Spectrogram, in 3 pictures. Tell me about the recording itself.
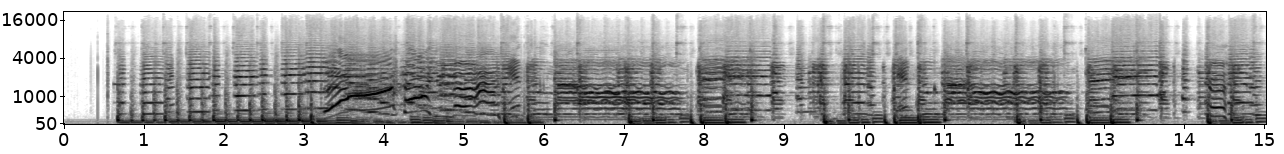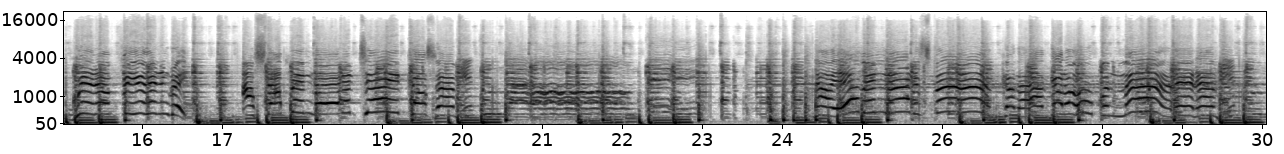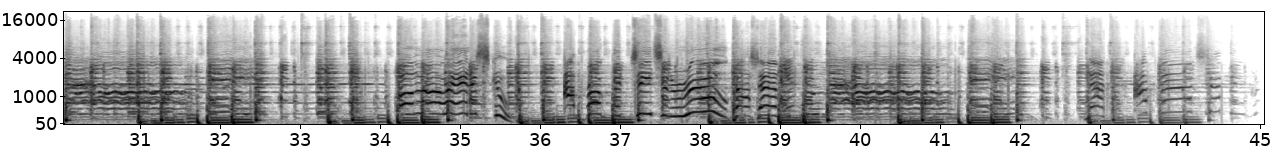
The audio sample is recorded from the actual item. ●Format: 7 inch Some noise on A side due to noticeable scratches.)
